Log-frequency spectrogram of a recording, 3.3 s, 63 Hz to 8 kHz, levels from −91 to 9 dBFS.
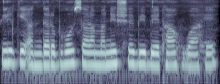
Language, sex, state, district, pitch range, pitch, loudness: Hindi, female, Arunachal Pradesh, Lower Dibang Valley, 190-205 Hz, 195 Hz, -16 LUFS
